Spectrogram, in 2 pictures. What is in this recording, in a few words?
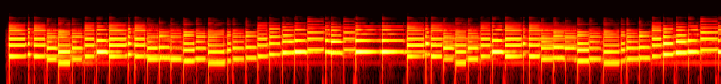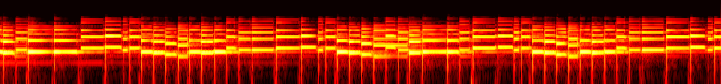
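D major, Irish mandolin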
